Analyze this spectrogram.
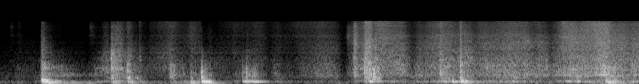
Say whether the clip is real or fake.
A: fake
